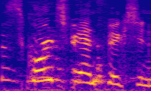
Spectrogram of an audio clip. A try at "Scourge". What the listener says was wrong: Number two, the fact that you pronounce Scourge with a Q-U. Scourge. Somehow you put a Q in his name.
